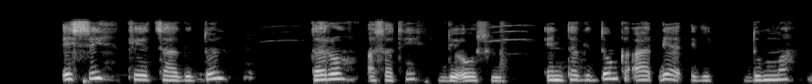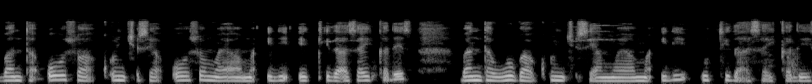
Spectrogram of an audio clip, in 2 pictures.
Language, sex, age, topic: Gamo, male, 18-24, government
